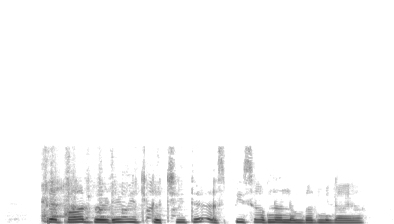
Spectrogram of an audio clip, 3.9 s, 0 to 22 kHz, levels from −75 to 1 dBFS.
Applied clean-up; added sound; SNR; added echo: none; Cough; 14 dB; none.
